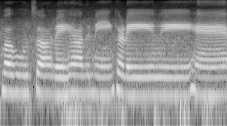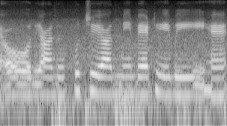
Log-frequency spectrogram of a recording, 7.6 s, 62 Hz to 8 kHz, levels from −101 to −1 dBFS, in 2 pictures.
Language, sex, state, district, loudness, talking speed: Hindi, female, Haryana, Rohtak, -14 LUFS, 110 wpm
